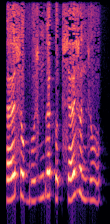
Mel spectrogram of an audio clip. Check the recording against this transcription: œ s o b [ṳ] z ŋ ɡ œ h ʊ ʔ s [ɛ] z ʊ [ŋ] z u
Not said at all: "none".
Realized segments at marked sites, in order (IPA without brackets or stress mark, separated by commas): u, œ, n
